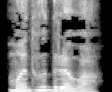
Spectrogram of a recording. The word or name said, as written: ಮಧುದ್ರವ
